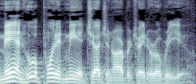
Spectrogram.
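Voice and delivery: low, quiet displeasure; acted stern rebuke, dropped low and soft; not too happy. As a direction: push back at the man, low and unimpressed. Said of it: "didn't sound too happy with that".

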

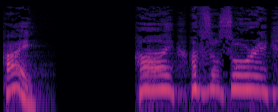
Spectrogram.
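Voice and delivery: imitating a frantic, apologetic caller; flustered caller. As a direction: gush out the apology like a panicked young woman. Frantic friend calls the pastor.

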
